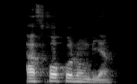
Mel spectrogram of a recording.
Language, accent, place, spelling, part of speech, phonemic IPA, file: French, France, Lyon, afrocolombien, adjective, /a.fʁo.kɔ.lɔ̃.bjɛ̃/, LL-Q150 (fra)-afrocolombien.wav
- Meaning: Afro-Colombian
